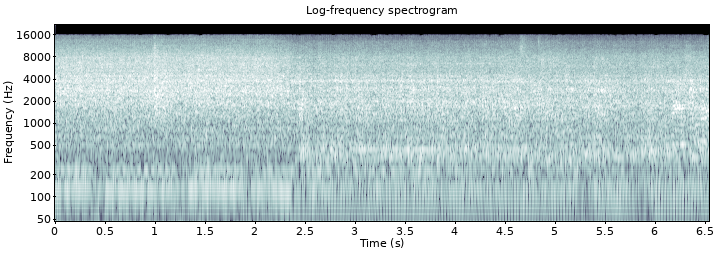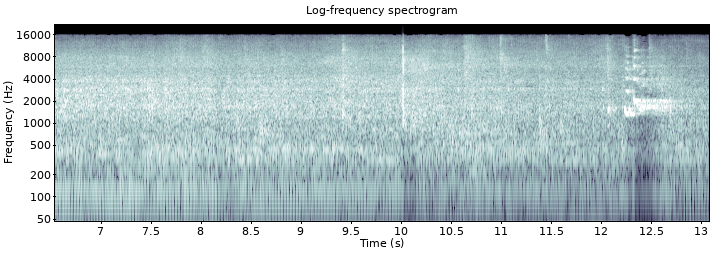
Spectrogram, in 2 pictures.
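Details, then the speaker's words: 1972 Jeep Commando revived after sitting since 2012, with the original fuel pump and a stuck carburetor needle and seat freed: an even, quiet engine rumble holding a steady idle without hunting or knocking before its first drive. It runs smooth. "this thing runs so smooth it's so quiet and we're off"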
